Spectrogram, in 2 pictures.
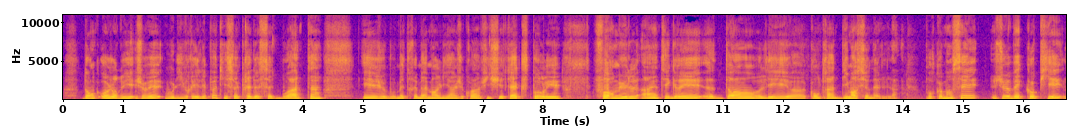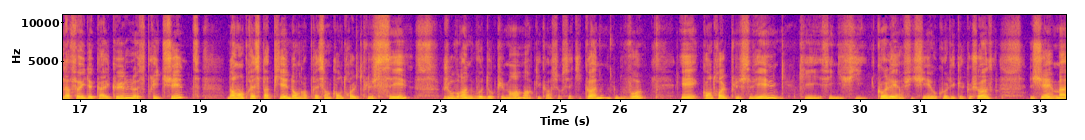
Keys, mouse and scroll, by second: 2.8-3.8 right drag, 4.5-7.1 drag, 14.0 click, 16.1 click, 21.7 ctrl+c, 25.6 click, 28.7 ctrl+v.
